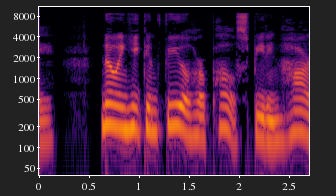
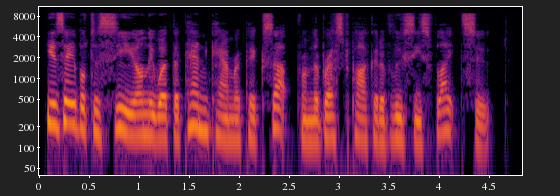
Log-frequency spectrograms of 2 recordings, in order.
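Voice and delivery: ordinary delivery, nothing marked

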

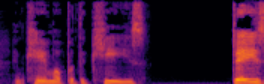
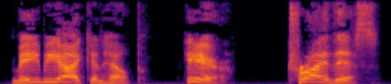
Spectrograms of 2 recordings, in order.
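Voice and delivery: raised, hard-edged sarcasm; menacing mock offer; 6 semitones higher, 4 dB louder, slower than usual. A narrator's reading. Bar man about to fling a drunk out, menacing. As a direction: offer help as a threat, pitched up.

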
